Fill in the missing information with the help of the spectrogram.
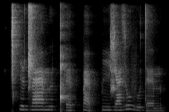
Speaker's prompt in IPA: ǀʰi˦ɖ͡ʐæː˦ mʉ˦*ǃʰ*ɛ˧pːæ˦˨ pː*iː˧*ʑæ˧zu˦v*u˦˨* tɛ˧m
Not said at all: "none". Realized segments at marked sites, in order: ǃʰ, iː˧, u˧

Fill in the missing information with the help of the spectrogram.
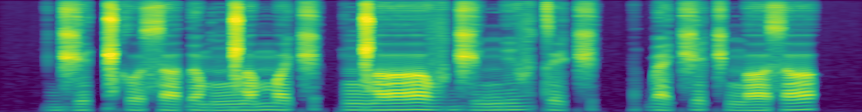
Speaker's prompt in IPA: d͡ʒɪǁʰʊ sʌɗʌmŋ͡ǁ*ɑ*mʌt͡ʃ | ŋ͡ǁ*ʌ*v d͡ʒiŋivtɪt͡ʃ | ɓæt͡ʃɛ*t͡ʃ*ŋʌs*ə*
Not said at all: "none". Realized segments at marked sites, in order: ʌ, ʌː, t͡ʃ, ʌ

